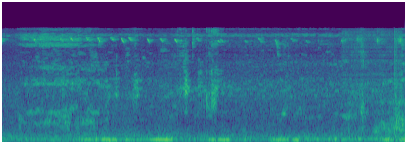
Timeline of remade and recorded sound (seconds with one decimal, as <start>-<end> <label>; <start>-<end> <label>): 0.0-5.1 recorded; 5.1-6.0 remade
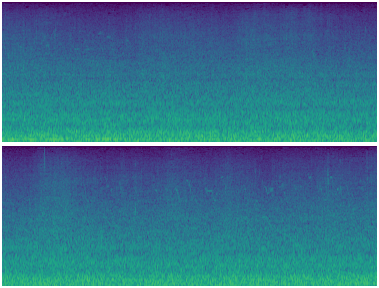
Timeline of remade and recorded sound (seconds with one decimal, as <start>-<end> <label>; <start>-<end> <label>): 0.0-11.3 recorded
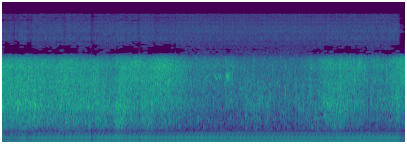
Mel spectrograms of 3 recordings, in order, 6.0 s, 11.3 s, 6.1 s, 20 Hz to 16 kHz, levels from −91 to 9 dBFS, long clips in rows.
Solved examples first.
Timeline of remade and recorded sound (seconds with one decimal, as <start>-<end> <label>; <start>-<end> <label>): 0.0-6.1 recorded

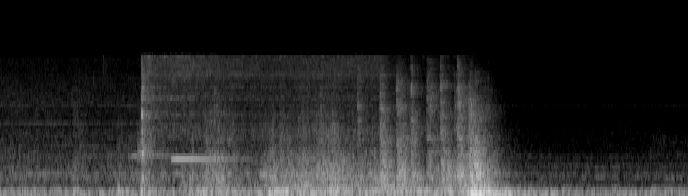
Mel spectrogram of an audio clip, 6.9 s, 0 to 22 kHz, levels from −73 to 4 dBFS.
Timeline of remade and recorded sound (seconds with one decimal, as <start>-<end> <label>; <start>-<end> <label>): 0.0-6.9 recorded

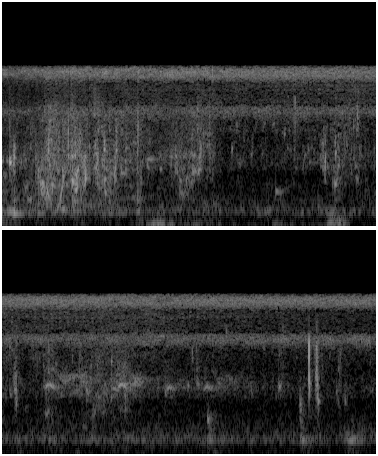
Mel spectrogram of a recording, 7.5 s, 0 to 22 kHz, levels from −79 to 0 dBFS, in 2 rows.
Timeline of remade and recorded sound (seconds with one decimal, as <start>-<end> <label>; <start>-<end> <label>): 0.0-2.2 remade; 2.2-4.7 recorded; 4.7-5.5 remade; 5.5-7.5 recorded

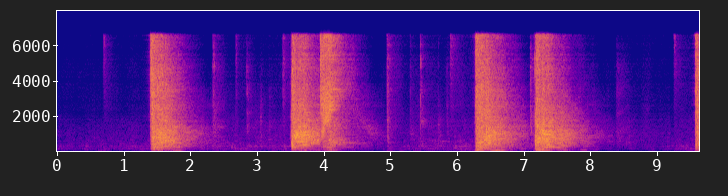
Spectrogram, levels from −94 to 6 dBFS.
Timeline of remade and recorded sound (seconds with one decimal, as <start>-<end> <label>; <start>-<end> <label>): 0.0-9.6 remade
